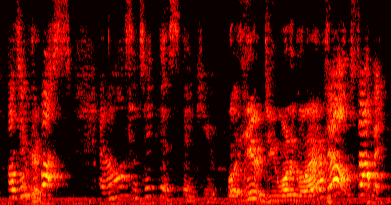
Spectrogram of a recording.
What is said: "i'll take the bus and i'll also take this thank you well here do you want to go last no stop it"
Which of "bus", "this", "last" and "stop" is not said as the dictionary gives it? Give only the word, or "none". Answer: last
